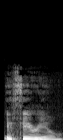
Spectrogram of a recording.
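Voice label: "ethereal", American English; AmericanBritish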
